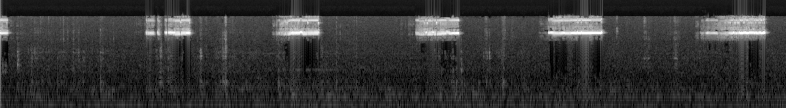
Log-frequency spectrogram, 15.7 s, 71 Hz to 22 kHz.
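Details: Five short shrill chirring bursts from a 뚱보귀뚜라미 cricket, each about a second long and spaced two to three seconds apart, recorded in 2020 by Korea's National Institute of Biological Resources.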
